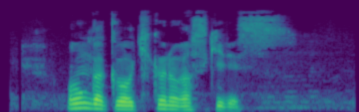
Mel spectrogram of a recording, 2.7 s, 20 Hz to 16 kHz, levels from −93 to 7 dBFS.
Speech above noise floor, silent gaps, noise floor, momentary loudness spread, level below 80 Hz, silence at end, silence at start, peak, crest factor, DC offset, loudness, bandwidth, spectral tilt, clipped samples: 33 dB; none; -53 dBFS; 17 LU; -66 dBFS; 0.6 s; 0.5 s; -2 dBFS; 20 dB; under 0.1%; -21 LUFS; 11 kHz; -6 dB/octave; under 0.1%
